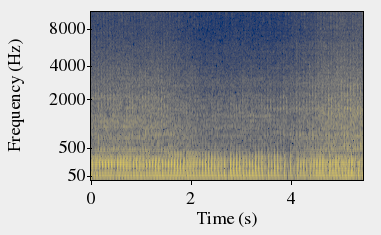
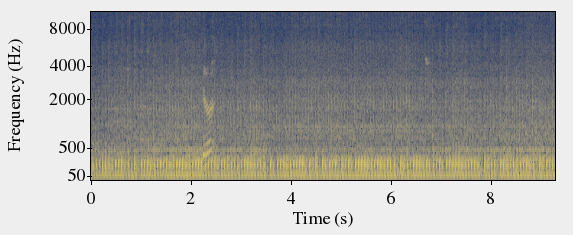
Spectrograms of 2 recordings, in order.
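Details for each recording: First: 2020 KTM 450SXF after replacing worn clutch-area rubber dampeners, idling with the clutch engaged: a steady, even single-cylinder thump without the earlier clunks and taps. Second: 2020 KTM 450SXF idling, clutch pulled in and let out: a light, uneven tapping or clunking from the clutch area, caused by worn rubber clutch dampeners.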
